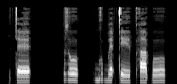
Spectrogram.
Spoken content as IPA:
t ɛ˨ | z o˦˨ | ɡ u˦˨ b ɛ˦ ʔ t e˨ ɪ̯ pʰ ä˨ p o˦

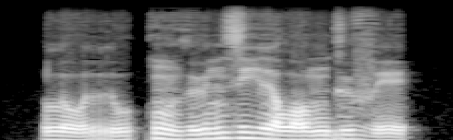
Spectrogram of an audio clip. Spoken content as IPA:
l o˧˩˧ r u˩˥ k ũ˥˨ ð ʉ˧˥ n z iː˥˨ lˠ o˧˥ ŋ ɡ ʉ˥ v e˩˧˩

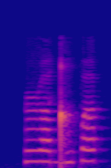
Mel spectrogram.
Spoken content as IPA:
ɹ ʌ ɡ͡ǃ ɯ p ʌ

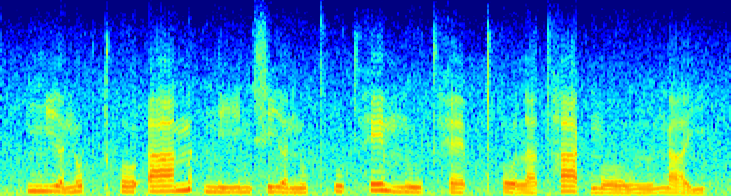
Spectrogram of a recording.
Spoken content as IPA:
ɲ i˧˩ ə̯ n o˥˨ k̚ t̪ʰ o˧ ʔ a˧˥ m | n iː˩ n s i˧˩ ə̯ n u˩ kʰ u˧ t̪ʰ eː˥˨ m n uː˧˩ t̪ʰ ɛː˧˩ p̚ t̪ʰ o˧˩ l a˩ t̪ʰ aː˥˨ k̚ m oː˩ ʋ ɯː˩˧ ŋ a˩˧ j

